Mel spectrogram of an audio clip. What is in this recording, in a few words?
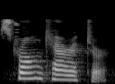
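"strong character", English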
